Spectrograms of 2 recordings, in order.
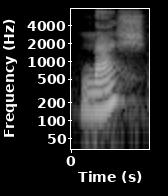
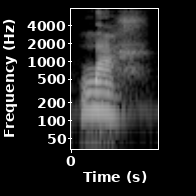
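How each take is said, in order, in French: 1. Le ch se prononce comme un 'sh' doux. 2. Le ch se prononce comme un 'h' guttural. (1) "on ne va pas dire nash" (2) "on va dire nar. Ça se dit ha"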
